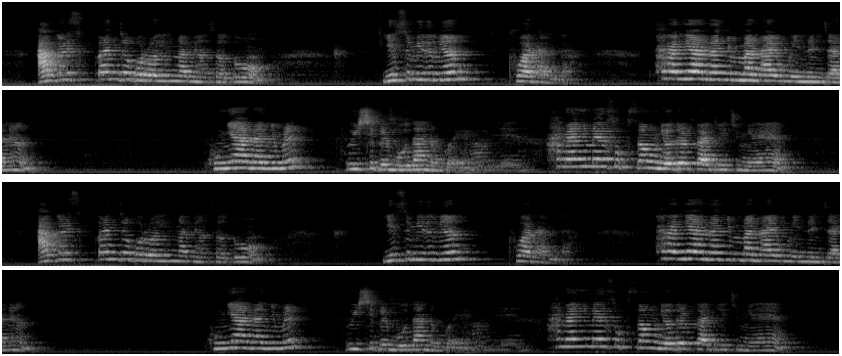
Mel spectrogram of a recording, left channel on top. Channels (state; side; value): quieter; right; 5.8 dB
